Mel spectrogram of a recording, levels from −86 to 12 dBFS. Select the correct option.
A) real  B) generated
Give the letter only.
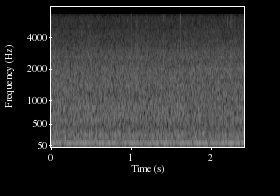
A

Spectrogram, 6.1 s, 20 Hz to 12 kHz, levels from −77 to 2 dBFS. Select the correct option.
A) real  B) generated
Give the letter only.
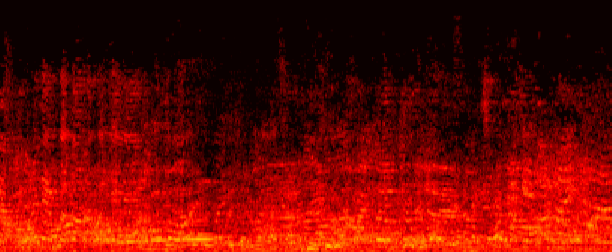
A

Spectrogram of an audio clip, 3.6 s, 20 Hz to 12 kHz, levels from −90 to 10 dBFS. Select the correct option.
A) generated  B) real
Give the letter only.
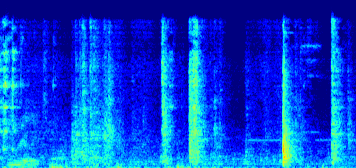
A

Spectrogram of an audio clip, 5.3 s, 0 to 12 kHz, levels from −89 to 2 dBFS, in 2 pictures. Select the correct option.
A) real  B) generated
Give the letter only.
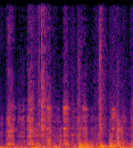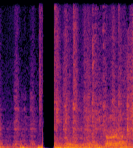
A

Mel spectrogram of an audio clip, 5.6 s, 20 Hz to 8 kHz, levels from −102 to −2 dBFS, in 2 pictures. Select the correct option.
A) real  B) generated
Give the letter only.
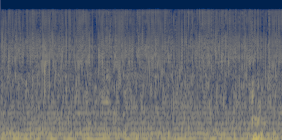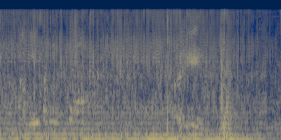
B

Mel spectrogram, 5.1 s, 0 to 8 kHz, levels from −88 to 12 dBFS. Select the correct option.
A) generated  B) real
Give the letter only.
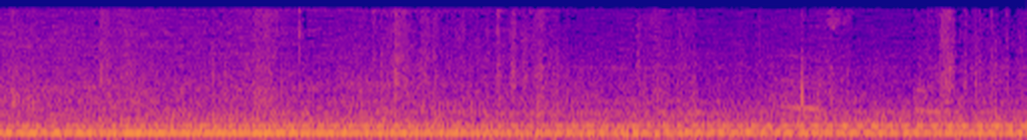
B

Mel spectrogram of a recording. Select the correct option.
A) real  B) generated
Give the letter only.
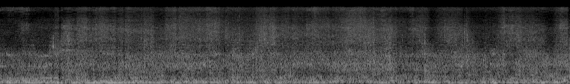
B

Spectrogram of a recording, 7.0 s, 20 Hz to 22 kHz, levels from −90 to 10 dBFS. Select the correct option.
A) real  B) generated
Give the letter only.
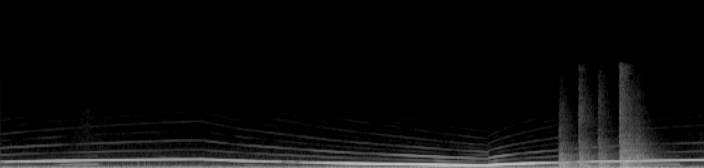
A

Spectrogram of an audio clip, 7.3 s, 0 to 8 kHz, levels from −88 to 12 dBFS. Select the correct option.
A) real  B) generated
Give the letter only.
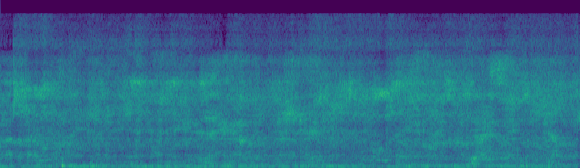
B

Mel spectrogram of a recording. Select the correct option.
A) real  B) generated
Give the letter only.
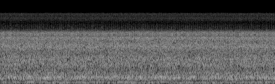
A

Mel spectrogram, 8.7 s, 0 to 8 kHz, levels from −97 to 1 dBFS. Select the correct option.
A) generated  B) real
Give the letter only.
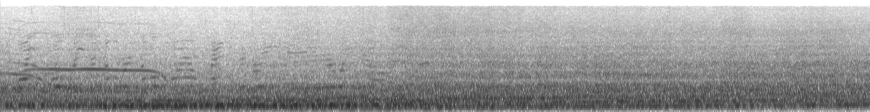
B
